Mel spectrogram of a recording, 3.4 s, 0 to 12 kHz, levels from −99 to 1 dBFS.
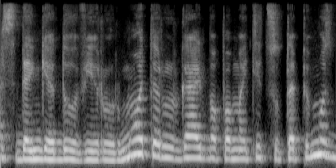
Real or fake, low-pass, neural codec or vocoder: real; 10.8 kHz; none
